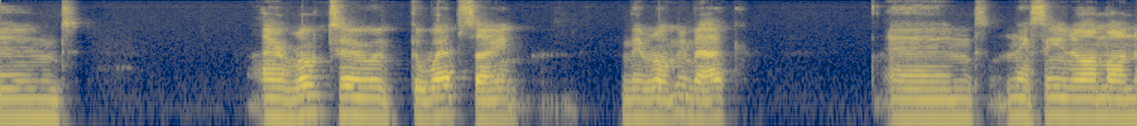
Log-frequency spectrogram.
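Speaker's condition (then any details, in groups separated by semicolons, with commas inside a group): ALS; on drug, stronger bite, speaks better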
